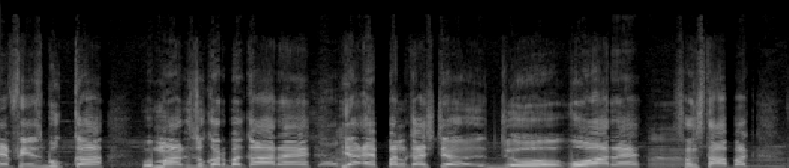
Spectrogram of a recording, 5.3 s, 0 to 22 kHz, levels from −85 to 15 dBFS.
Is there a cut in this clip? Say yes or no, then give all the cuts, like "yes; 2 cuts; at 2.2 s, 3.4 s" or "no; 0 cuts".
no; 0 cuts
